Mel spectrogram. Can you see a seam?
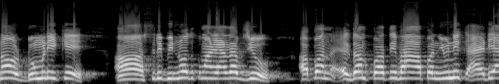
no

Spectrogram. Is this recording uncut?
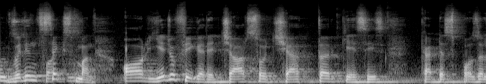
no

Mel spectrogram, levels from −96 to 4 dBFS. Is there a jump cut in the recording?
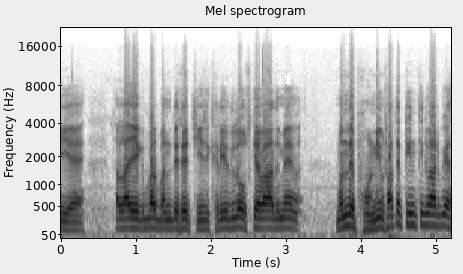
no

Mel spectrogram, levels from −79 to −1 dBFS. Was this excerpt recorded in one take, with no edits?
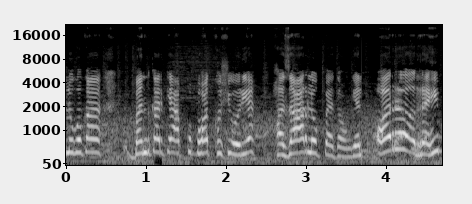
no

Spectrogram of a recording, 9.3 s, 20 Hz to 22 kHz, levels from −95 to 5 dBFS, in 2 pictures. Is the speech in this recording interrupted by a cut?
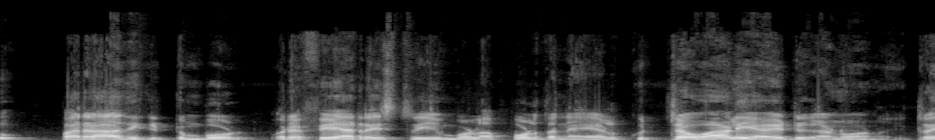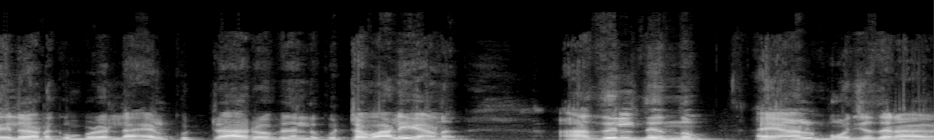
no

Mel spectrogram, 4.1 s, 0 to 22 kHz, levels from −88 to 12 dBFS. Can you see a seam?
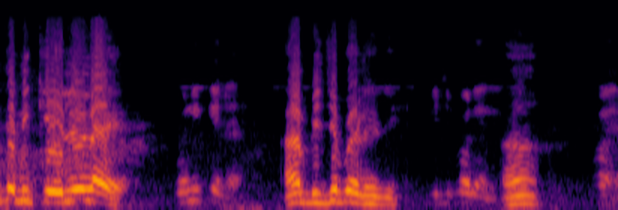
no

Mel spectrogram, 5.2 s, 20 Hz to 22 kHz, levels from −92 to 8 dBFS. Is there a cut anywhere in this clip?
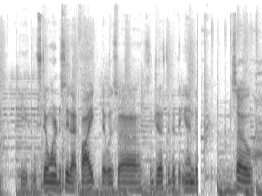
yes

